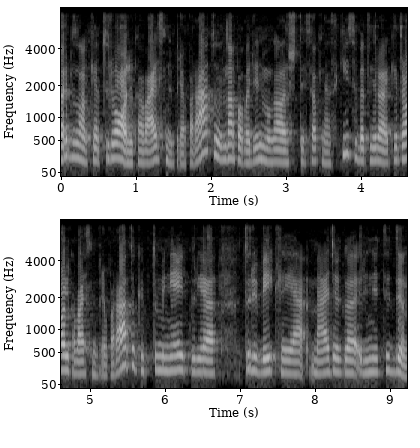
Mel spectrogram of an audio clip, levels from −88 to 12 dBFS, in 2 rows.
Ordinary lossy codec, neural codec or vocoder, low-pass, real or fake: Opus, 64 kbps; vocoder, 22.05 kHz, 80 mel bands, HiFi-GAN; 7.2 kHz; fake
